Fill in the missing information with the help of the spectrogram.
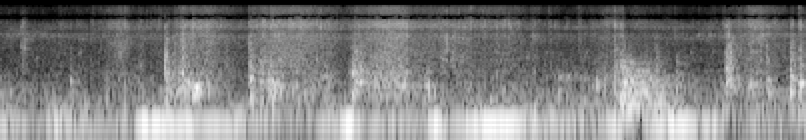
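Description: Rustling and splashing as dry cut fodder stalks are handled and dropped into a wet concrete feed trough, in several short bursts over a steady low rumble.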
